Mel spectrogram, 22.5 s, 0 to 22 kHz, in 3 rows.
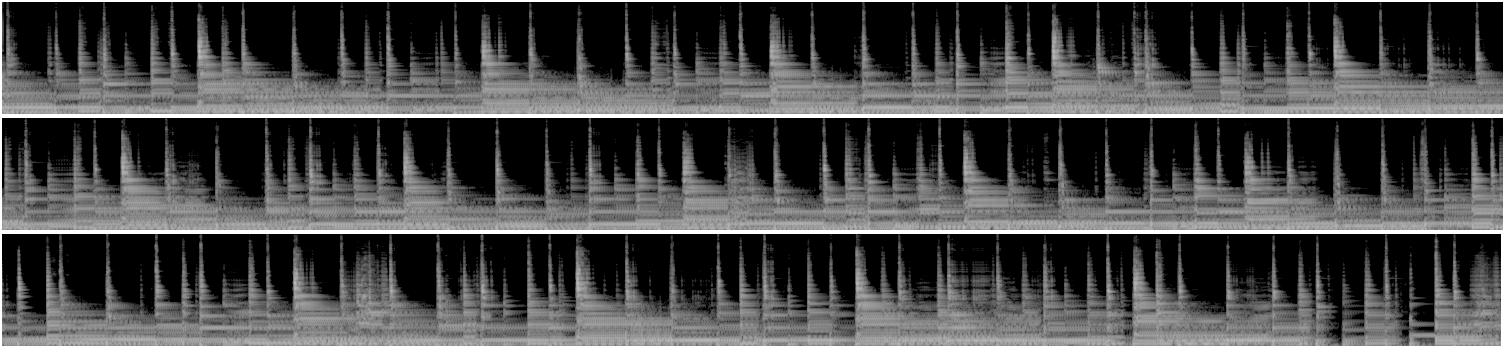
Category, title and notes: Music > Solo instrument
tapppy slap riff 1
bass, bassline, basslines, blues, chords, chuny, electric, electricbass, funk, fuzz, harmonic, harmonics, low, lowend, note, notes, pick, pluck, riff, riffs, rock, slap, slide, slides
